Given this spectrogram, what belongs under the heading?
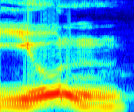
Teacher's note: ইয়াকে হামজার উচ্চারণ করা যাবে না, ইয়ার উচ্চারণ জিহ্বার মধ্যখান থেকে হবে।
